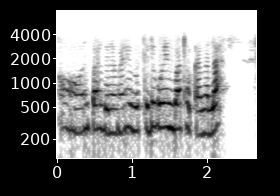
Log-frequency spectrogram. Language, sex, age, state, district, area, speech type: Assamese, female, 18-30, Assam, Majuli, urban, conversation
